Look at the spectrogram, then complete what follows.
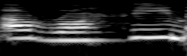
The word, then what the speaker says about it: الرحيم: And that is how you say ha, ha. Bismillahir okay, Rah, okay. Bismillahir Okay, again, the same ha comes in ar-Rahim as well.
